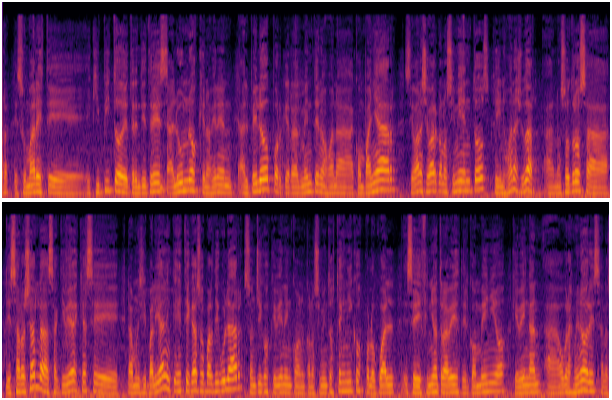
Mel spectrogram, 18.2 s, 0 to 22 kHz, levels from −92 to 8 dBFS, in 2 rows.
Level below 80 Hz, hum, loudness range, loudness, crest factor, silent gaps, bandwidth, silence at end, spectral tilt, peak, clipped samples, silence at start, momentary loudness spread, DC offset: -42 dBFS; none; 1 LU; -23 LUFS; 16 dB; none; 16 kHz; 0 s; -6 dB/octave; -8 dBFS; under 0.1%; 0 s; 6 LU; under 0.1%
